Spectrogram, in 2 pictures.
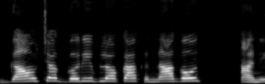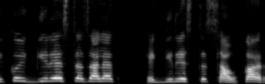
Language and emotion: Goan Konkani, disgusted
